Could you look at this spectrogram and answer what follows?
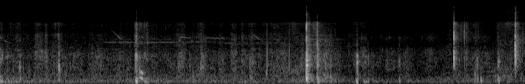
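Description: A volleyball being struck by hands during a rally: sharp slaps a second or so apart, five in all.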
